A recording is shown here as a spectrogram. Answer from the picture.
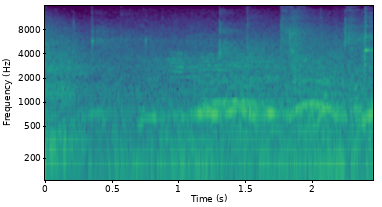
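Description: A voice shouting with a wavering, drawn-out pitch, and a few faint knocks.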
